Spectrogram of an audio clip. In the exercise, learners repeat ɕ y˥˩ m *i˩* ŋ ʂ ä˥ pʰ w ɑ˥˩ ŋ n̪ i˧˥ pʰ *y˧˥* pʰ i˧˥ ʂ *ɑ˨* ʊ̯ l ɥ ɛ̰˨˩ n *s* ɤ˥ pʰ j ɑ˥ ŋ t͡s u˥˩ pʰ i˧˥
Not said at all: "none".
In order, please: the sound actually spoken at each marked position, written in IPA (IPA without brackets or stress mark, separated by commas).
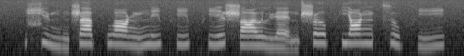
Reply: i˩, i˧˥, ɑ˥, ʂ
